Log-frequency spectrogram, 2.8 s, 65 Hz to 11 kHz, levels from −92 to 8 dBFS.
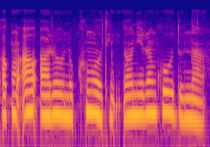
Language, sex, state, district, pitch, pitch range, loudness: Garo, female, Meghalaya, North Garo Hills, 200 Hz, 190-215 Hz, -15 LUFS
